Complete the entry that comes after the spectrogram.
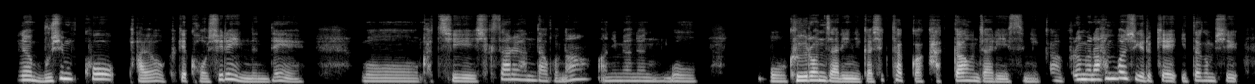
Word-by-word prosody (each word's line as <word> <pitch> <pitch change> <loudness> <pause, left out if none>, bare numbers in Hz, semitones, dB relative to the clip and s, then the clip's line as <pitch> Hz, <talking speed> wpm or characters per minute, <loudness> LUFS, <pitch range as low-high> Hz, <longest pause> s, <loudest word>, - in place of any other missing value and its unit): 그냥 200 -4 +1
무심코 245 - +3 0.2
봐요. 150 +1 -1
그게 160 - 0
거실에 190 - 0
있는데 135 -3 -3 0.6
뭐 150 -2 -4
같이 145 -2 -2
식사를 230 - 0
한다거나 200 +4 -3
아니면은 165 -2 -5
뭐 145 -1 -4 0.7
뭐 145 -1 -1
그런 190 +3 +6
자리니까 135 -5 +2
식탁과 180 -3 -2
가까운 180 -1 +2
자리에 140 -3 -1
있으니까. 135 +7 -6
그러면 225 0 +4
1 270 +4 +5
번씩 275 -7 +4
이렇게 165 -3 +1
이따금씩 160 -1 -2
160 Hz, 295 characters per minute, -20 LUFS, 145-195 Hz, 0.7 s, 그런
